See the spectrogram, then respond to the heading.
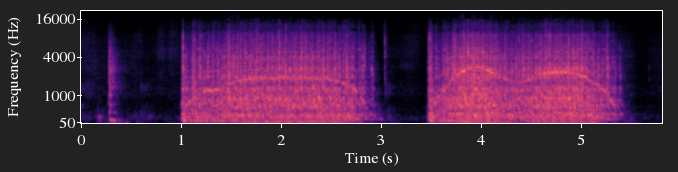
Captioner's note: sewing machine roaring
